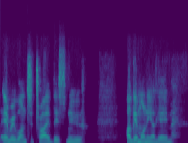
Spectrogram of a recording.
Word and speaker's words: Agemonia: We pronounce it Agemonia, but I guess it's a fantasy role-playing like a board game.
